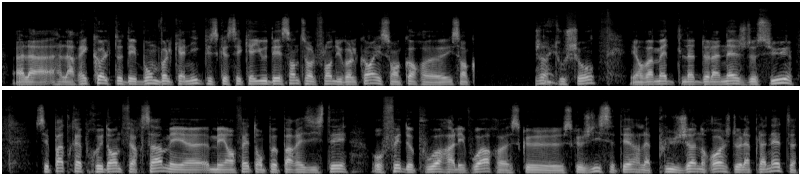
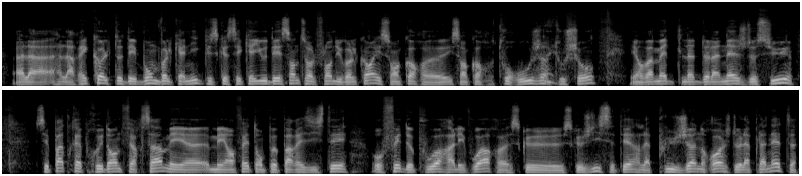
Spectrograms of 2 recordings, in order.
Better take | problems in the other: second | audio cutting out; at 4.5 s for 0.5 s

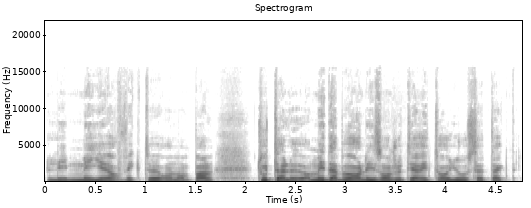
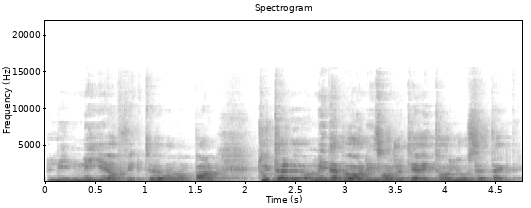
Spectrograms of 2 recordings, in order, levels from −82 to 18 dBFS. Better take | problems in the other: first | room echo; slight; dies away in 0.6 s // off-mic speech; far

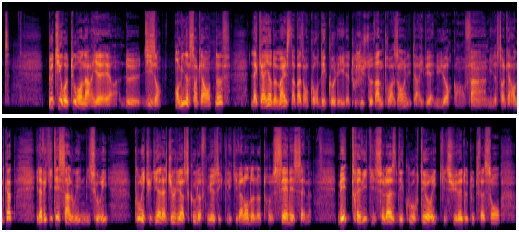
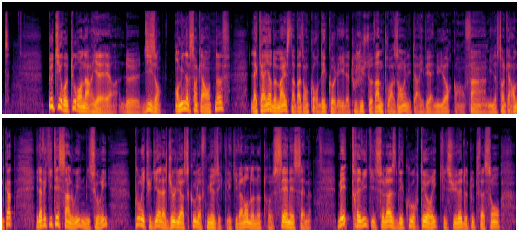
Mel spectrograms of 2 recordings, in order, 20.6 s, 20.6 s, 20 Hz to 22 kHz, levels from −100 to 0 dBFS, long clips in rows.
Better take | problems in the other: second | thin; very; fading below 350 Hz

